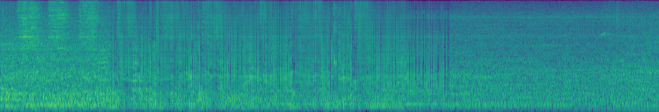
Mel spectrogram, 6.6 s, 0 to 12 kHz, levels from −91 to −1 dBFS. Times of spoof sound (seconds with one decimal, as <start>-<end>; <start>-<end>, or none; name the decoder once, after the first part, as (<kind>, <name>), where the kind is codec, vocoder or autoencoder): 1.1-4.5 (vocoder, BigVGAN v2)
